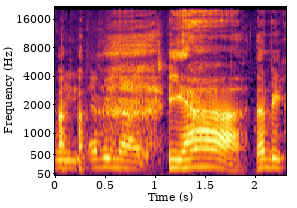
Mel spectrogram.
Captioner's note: laughter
